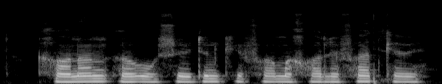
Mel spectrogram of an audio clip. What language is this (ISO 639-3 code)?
pus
